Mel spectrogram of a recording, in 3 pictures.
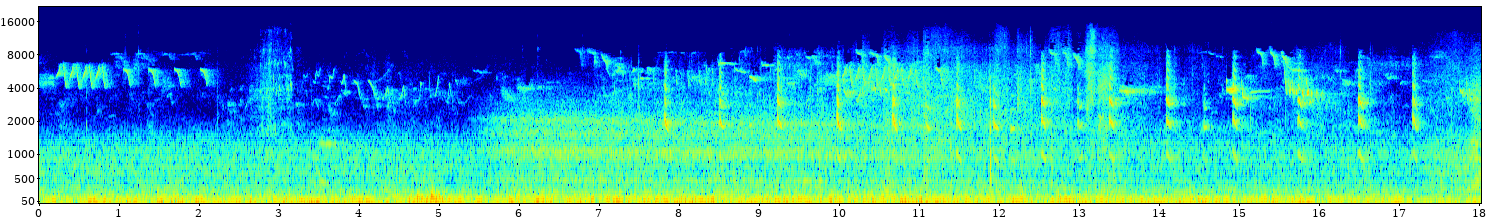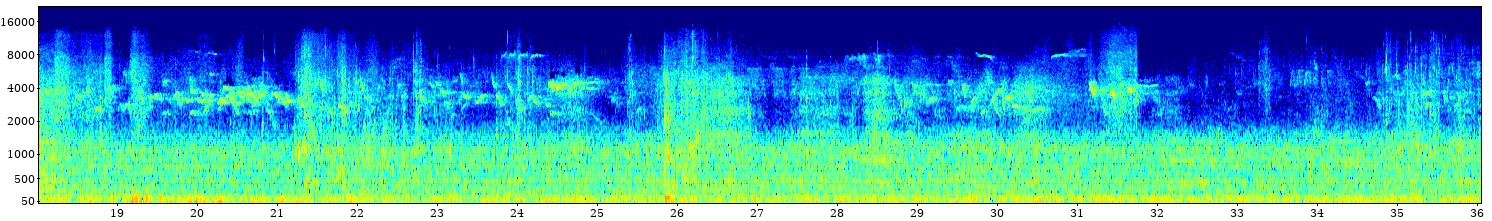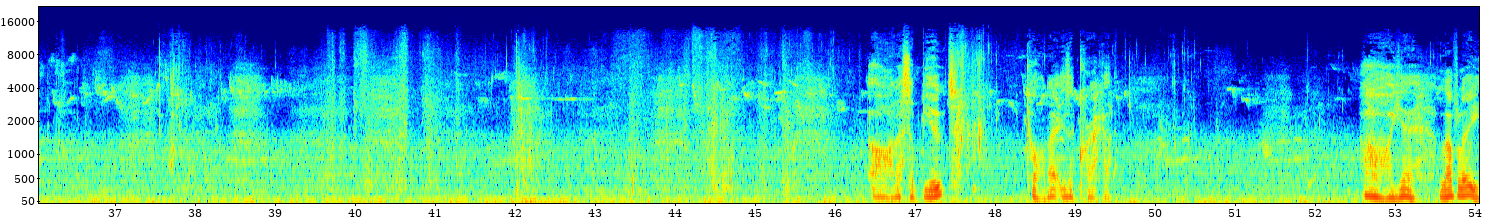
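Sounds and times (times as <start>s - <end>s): small birds chirping: 0.0s - 54.0s
low rumble: 5.0s - 12.0s.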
